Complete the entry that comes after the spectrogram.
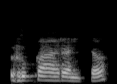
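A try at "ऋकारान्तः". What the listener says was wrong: I'm hearing the ukara u sound. That is not correct.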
